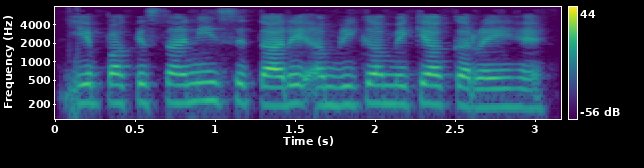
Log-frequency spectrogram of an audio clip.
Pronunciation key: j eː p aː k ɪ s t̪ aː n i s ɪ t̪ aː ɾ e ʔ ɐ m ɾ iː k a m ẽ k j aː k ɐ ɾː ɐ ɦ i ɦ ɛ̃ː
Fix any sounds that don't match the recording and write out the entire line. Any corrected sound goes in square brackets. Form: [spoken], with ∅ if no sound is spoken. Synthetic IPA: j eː p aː k ɪ s t̪ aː n i s ɪ t̪ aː ɾ e ʔ ɐ m ɾ iː k a m ẽ k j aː k ɐ ɾː ɐ ɦ [e] ɦ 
